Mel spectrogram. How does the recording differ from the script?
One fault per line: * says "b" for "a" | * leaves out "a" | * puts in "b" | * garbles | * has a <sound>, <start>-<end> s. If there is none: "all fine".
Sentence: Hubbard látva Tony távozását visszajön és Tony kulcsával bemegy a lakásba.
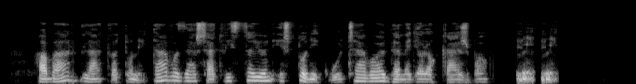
* has a laugh, 5.2-5.6 s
